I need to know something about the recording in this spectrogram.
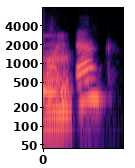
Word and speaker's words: Montag: So here this word is ending with G. You have to pronounce as ka. Mm. Montag.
